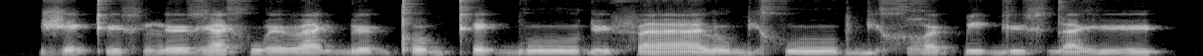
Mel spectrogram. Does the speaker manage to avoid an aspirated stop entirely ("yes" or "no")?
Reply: no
